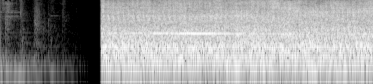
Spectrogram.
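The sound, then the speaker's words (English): Helicopter taking off from an airport on the west coast of Denmark's Jutland peninsula: after about a second of near silence, a loud, steady roar of engine and rotor noise begins abruptly and continues unbroken to the end. “That's the sound of a helicopter taking off from Esbjerg Airport on Danish Jutland Peninsula's west coast.”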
